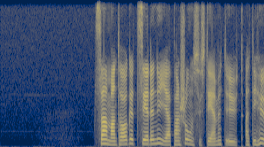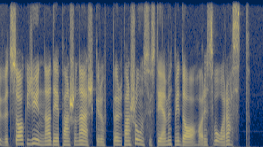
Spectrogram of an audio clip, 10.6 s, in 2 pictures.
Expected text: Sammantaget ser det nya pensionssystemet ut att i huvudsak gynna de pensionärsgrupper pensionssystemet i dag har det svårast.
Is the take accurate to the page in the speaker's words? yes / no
yes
